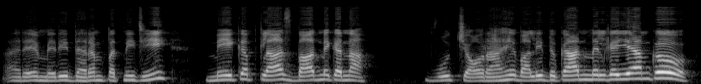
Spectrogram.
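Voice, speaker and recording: An eager young family man from a cartoon bedtime story, acted out by a woman. He talks in an earnest, everyday conversational way, at a middling pitch for the performer. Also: a little slow, natural voice. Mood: excited. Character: eager young married son, hardworking shop buyer.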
